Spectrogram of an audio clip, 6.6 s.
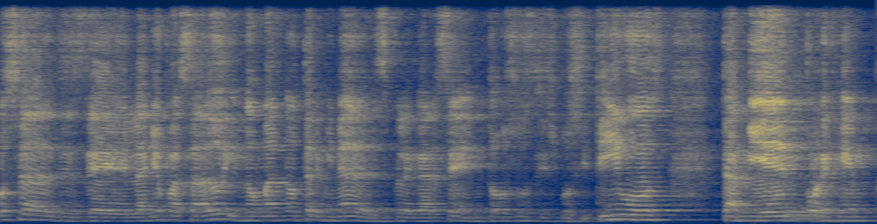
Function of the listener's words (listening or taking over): listening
